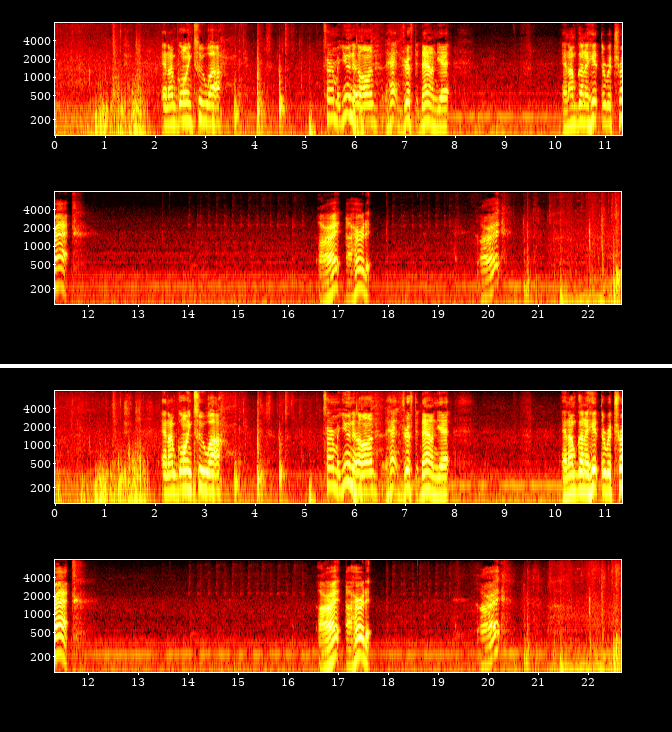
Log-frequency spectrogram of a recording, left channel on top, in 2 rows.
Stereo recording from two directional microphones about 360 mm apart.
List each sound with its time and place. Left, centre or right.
2.1 s a man's voice: centre
5.4 s a man's voice: centre
10.1 s a man's voice: centre
16.6 s a man's voice: centre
